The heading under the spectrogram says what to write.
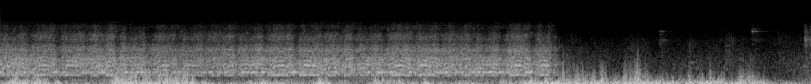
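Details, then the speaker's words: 1940 Mercury Eight flathead V8, stored since the 1970s: slow rhythmic cranking with a brief catch then dies; spark confirmed, at least one valve not sealing, owner plans compression test and pulling heads. "I think we're going to pull on the heads for sure. Oh, she's a no-go. Definitely have spark."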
